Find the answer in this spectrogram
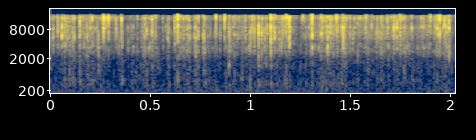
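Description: Thin clear plastic food wrapper crinkling as the hands handle a pastry inside it, a continuous crackle of many small crackles.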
